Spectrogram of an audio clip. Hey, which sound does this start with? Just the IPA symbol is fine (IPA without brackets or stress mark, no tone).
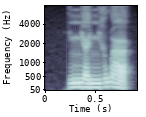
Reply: ɲ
